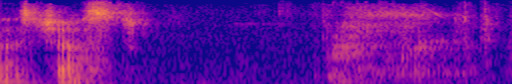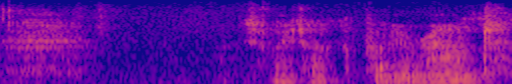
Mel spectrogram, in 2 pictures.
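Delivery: very soft whispering.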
